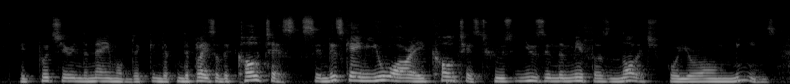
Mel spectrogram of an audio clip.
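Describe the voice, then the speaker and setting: Against a quiet background, a man with a fairly high pitch and a dark, mellow tone, somewhat breathy, speaks at a moderate pace with hardly any pauses. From Spain. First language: Spanish. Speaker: game reviewer. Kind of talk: game review monologue. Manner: enthusiastic.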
